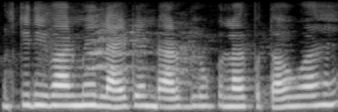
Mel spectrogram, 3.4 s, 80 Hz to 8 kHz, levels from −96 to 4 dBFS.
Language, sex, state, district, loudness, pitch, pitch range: Hindi, female, Madhya Pradesh, Bhopal, -14 LUFS, 245 Hz, 235-260 Hz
